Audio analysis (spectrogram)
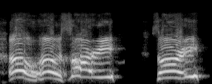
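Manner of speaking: high, loud panicked sorry; flustered apology. Retold or imitated. Dad caught out by his daughter, loud high flustered apology. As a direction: yelp the apology in embarrassment. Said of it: "And I went".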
